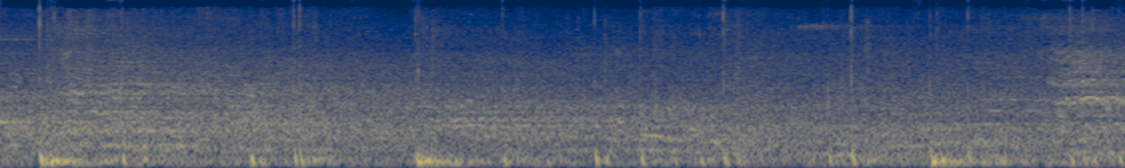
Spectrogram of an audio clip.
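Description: Sneakers squeak and thud on a hard court floor.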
